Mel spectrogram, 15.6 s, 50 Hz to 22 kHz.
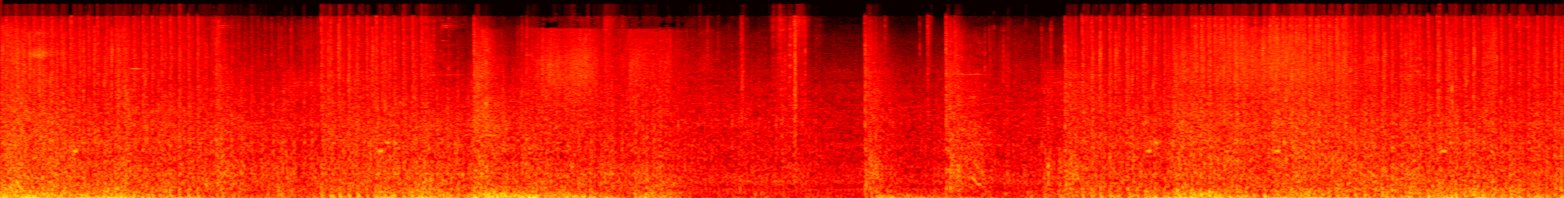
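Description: Heavy gunfire in Fallout 76, a sustained barrage of rapid automatic shots and booming blasts with a brief lull midway before firing resumes loudly.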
